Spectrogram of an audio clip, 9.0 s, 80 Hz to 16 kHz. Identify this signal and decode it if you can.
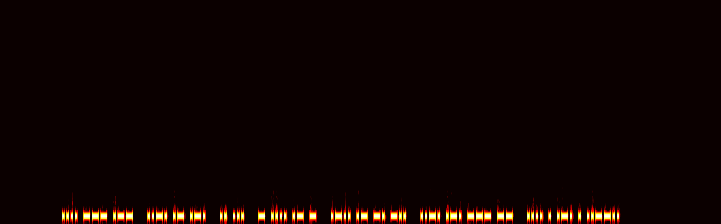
Morse code, heard as a keyed tone, about 46 wpm, 700 Hz. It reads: HOW FAR IS THAT LAND FROM HERE?
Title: Sentences from Top 1000 Words - Review Part 1 - 45wpm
